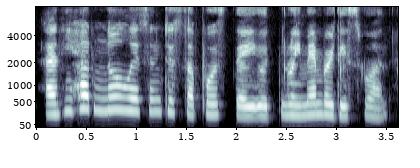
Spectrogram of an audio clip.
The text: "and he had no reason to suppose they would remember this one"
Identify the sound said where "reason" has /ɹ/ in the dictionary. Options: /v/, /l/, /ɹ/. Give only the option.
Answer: /l/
